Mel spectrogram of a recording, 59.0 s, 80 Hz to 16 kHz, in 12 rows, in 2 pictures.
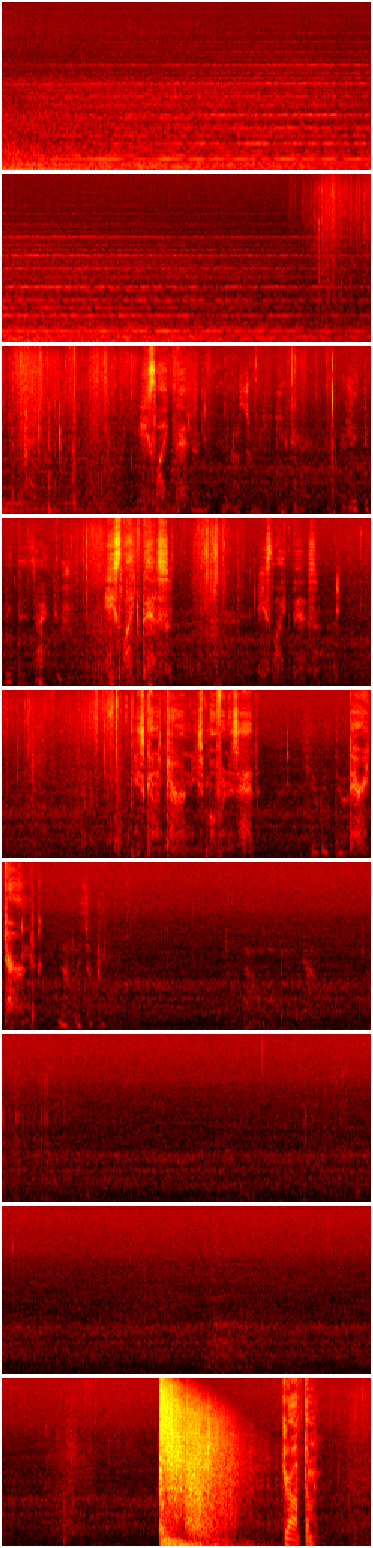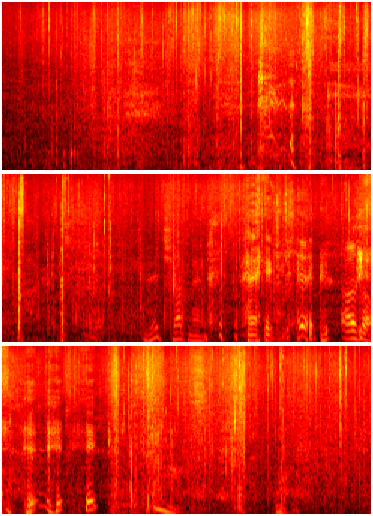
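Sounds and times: person whispering: 11.6 - 17.1, 18.2 - 19.1, 21.4 - 23.2, 23.8 - 26.1, 56.2 - 56.7, 57.7 - 58.3
rifle shot echoing: 41.5 - 43.0.

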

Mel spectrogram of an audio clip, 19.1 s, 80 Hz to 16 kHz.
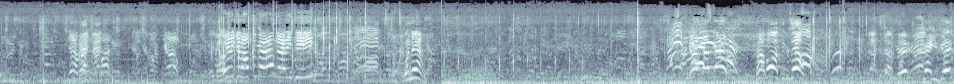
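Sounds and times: steady low rumble: 0.0 - 6.8, 7.6 - 19.0
players shouting: 11.8 - 19.0.

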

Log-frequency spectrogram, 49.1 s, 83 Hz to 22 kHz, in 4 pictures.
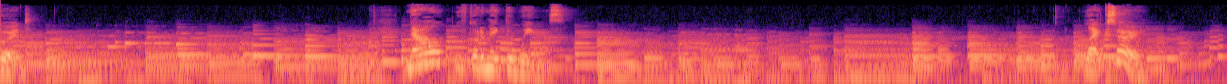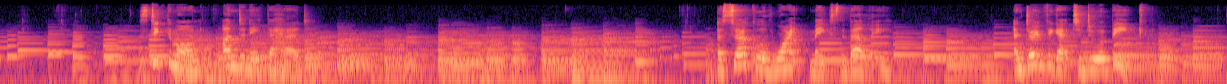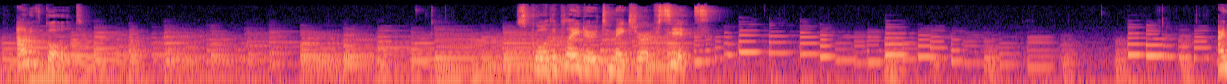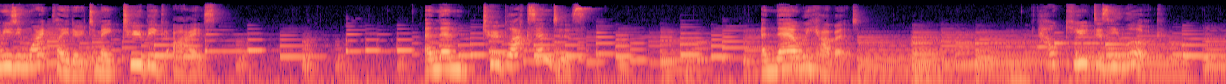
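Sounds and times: piano notes and chords: 0.0 - 49.0.

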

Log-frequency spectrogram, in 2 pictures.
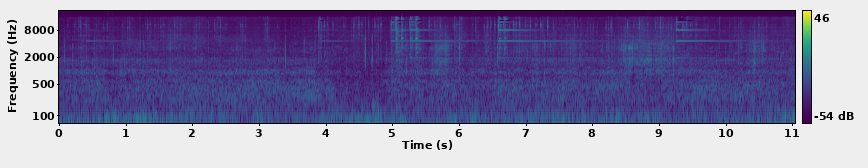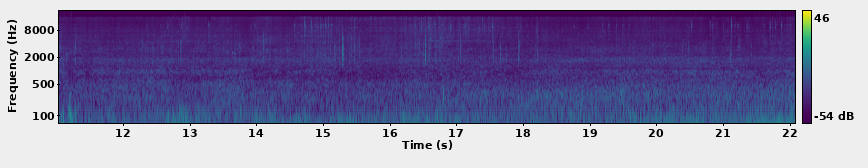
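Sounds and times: bicycle tyre road rumble: 0.0 - 22.0
wind on microphone: 3.5 - 22.0.

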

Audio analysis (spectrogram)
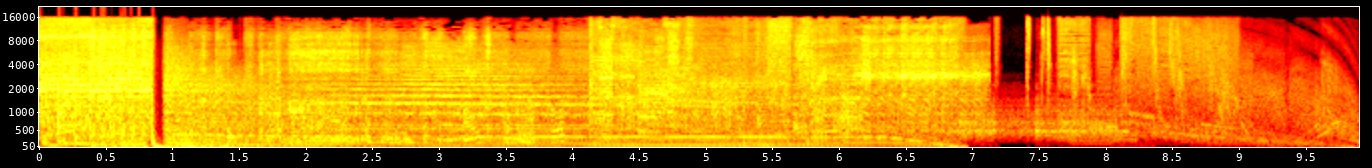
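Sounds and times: dubstep track: 0.0 - 9.0
glitchy stutters: 0.0 - 9.9.

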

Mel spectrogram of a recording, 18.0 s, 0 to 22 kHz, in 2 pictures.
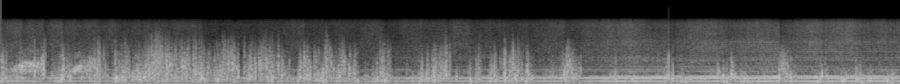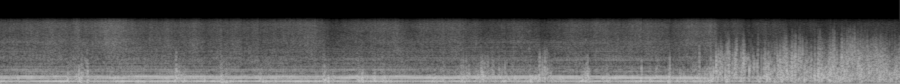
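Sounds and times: hull slapping on waves: 0.0 - 18.0
outboard motor humming: 0.0 - 18.0
water and wind rushing: 0.0 - 18.0.

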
